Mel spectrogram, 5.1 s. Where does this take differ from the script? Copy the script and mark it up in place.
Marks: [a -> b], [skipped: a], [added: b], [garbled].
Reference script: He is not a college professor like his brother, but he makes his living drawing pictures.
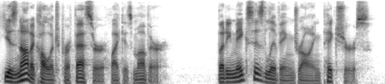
He is not a college professor like his [brother, -> mother] but he makes his living drawing pictures.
